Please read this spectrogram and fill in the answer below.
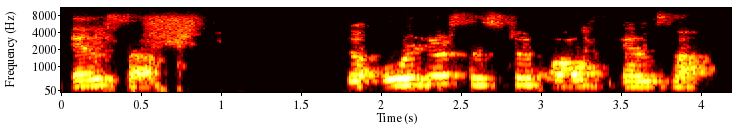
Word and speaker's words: Elsa: See, this the spelling is of else. If else was spelling same thing यहाँ पर, लेकिन Elsa इसको pronounce करते हैं, ठीक है? Because it is a name, so it can have a different pronunciation.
